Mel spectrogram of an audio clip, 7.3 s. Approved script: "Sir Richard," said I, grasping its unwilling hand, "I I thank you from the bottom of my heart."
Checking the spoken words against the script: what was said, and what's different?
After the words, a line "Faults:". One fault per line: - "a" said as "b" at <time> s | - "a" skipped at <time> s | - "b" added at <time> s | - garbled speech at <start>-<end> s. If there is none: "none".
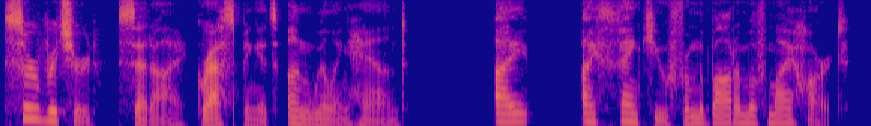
"Sir Richard," said I, grasping its unwilling hand, "I I thank you from the bottom of my heart."
Faults:
none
